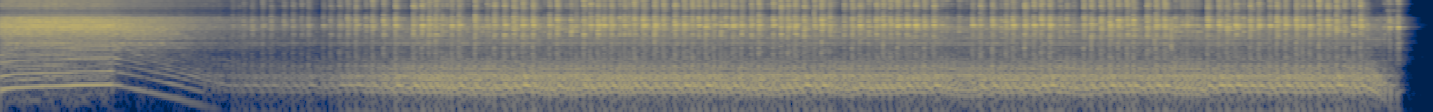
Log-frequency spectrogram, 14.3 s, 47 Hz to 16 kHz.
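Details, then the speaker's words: Holzforma G288 88cc chainsaw (Husqvarna 288 copy), 24" bar, new; air leak from improperly seated oil pump/crank seal on clutch side fixed: strong steady high-revving drone after brief rev-down, even and clean. "as you can hear guys this whole saw runs quite nice had a bit of a rough start there was a small air leak due to improper seating on the automatic oiling pump on this side of the saw"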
